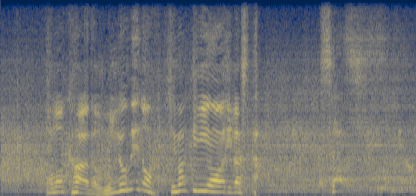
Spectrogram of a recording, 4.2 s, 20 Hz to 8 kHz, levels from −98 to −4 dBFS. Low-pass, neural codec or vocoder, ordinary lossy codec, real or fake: none; codec, 16 kHz, 0.8 kbps, ZipCodec; none; fake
